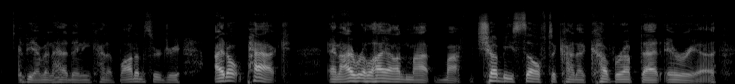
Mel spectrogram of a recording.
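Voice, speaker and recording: A man has an unremarkable speaking voice, medium in pitch with ordinary pitch variation and big swings in loudness. He talks at a fairly quick pace in a very clean recording with a silent background. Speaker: podcast guest. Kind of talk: casual interview chat.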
